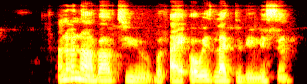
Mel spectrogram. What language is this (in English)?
Nigerian Pidgin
